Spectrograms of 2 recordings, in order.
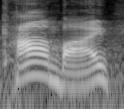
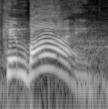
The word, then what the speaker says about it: combine: It's not combine, it's combine. A combine, you see, I looked this up. A combine is a farming machine.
